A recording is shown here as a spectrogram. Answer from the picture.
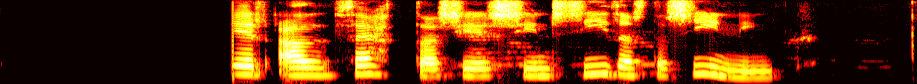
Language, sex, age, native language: Icelandic, female, 12, Icelandic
